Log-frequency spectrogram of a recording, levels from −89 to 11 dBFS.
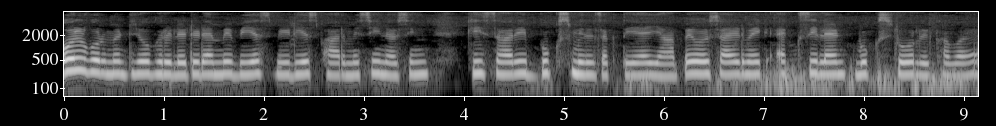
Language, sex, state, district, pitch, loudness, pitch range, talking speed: Hindi, female, Chandigarh, Chandigarh, 230 Hz, -21 LUFS, 220-235 Hz, 205 wpm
